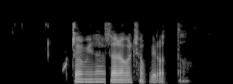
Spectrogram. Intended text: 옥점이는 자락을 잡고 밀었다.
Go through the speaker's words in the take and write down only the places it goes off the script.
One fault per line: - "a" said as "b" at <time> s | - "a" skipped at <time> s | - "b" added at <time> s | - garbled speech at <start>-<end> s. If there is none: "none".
none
